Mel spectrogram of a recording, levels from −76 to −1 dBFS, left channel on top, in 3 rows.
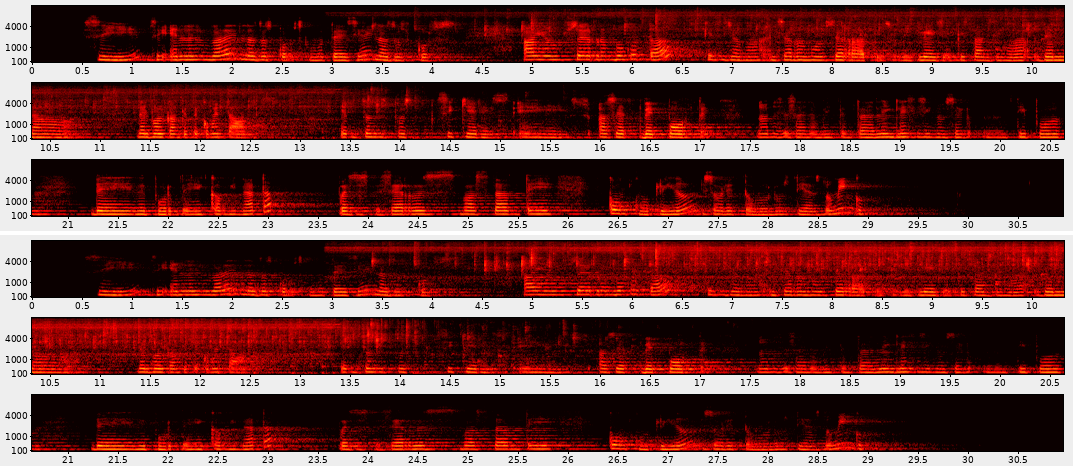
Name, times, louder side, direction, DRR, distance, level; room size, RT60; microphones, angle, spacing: voice 1, 0.5-6.4 6.7-23.1 23.7-29.0, left 3 dB, 45° left, 8 dB, 0.7 m, -38 dB
sound 1, 2.9-17.0 17.3-18.5, right 8 dB, 30° right, 0.6 m, -42 dB
11.0 x 10.0 x 8.6 m, 2.5 s
head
